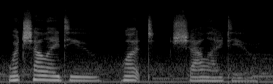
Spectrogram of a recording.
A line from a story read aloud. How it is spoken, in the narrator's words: a wretched child enough, whispering to myself over and over again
